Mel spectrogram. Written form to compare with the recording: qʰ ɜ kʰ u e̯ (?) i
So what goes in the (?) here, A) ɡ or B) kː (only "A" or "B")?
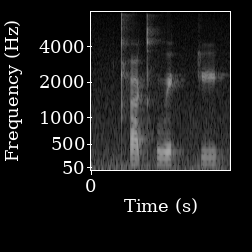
B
